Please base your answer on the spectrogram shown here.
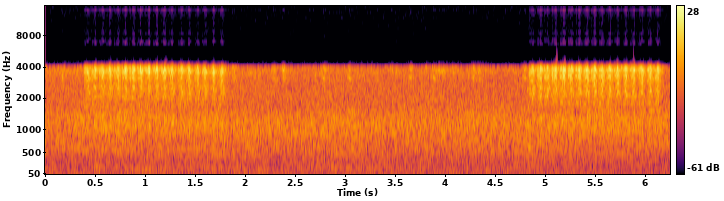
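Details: Insistent little wren nesting in a birdhouse in 2012, always watching and singing: two rapid, high trilled bursts of about a second and a half each, separated by a quiet gap, over steady background hiss.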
